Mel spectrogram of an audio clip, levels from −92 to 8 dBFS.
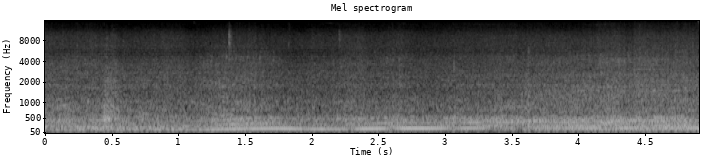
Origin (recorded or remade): recorded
